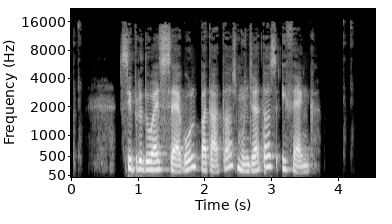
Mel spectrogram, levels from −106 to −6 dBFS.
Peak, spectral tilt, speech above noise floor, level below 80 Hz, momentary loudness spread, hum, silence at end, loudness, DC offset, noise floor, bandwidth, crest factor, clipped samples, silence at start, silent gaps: -2 dBFS; -5 dB/octave; 45 dB; -62 dBFS; 7 LU; none; 0.95 s; -17 LUFS; under 0.1%; -62 dBFS; 16.5 kHz; 16 dB; under 0.1%; 0.75 s; none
